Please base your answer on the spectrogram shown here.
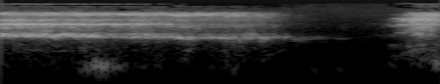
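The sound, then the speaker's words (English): A person takes a deep breath in and then breathes out during a doctor's examination: a long, airy inhale lasting over a second, a short pause, then a brief breathy exhale. “And then I'll have you just take a breath in and a breath out.”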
